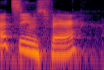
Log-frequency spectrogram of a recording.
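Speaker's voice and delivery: dry, sarcastic tone. Reacting to the opponent's lucky card draw: sarcastic. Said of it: "I'm being sarcastic".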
